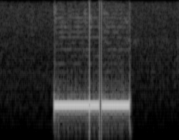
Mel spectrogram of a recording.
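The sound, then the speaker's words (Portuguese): One steady, low-pitched telephone ringback tone on an outgoing call that has not yet been answered sounds for under a second, broken by two brief clicks, with no one speaking. “Eu tô no telefone, só não atendeu ainda.”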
